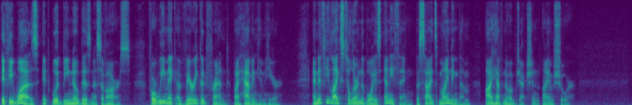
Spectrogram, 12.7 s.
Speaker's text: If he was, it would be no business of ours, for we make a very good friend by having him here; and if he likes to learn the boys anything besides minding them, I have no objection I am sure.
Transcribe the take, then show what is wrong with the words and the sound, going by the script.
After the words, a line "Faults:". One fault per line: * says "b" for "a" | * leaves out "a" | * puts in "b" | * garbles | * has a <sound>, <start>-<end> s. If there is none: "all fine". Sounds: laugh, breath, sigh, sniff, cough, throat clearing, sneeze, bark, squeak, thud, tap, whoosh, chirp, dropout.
If he was, it would be no business of ours, for we make a very good friend by having him here; and if he likes to learn the boys anything besides minding them, I have no objection I am sure.
Faults:
all fine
